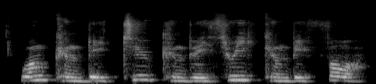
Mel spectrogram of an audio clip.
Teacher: notice how the n sounds a lot like an M when it comes before a b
